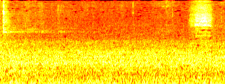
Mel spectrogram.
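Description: Steady low background rumble with no distinct clicks or knocks.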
